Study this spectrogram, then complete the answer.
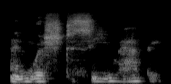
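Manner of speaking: soft hushed whisper. Acted. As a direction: whisper it tenderly to him. Jocasta soothing Oedipus.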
